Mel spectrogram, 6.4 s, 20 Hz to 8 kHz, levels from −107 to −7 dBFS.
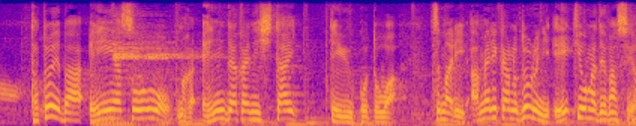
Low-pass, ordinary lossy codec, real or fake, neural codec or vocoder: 7.2 kHz; Opus, 64 kbps; real; none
